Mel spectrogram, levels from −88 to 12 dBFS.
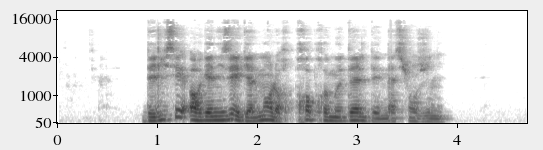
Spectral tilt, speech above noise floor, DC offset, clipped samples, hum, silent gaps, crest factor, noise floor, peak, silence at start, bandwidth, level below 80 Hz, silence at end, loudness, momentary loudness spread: -5.5 dB/octave; 53 dB; under 0.1%; under 0.1%; none; none; 20 dB; -73 dBFS; -2 dBFS; 0.85 s; 15.5 kHz; -58 dBFS; 0.8 s; -20 LUFS; 12 LU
